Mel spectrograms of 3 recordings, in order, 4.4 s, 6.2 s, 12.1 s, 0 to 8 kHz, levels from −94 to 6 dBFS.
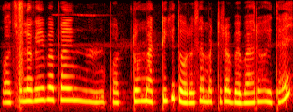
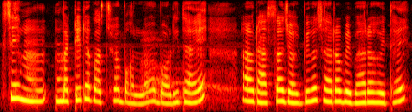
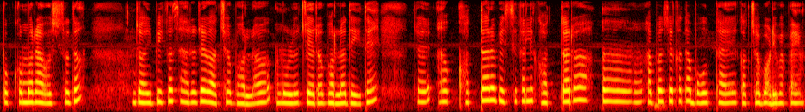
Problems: background sounds at intervals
